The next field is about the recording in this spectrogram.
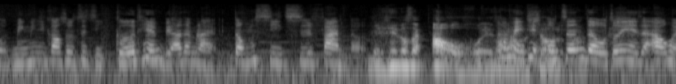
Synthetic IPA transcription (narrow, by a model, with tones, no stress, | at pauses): mi˧˥ŋmĩ˧˥i˥˧ŋkɑ˥˧ʊsu˥˧t͡sɹ̩˥˩t͡ɕi˨˩kɤ˨˦t̪ʰjɛ˥npu˨˩jt͡smə˨˩la˧˦ɪt̪o˥ŋɕi˦ʈ͡ʂʰɻ̩˥˦fa˥˩nlə̰˩me˨˩ɪt̪ʰjɛ˦nt̪o˥ʊt͡sa˥˧ɪʔɑ˥˨ʊxwe˧˦ɪ˥ɔ˥˩me˨ɪt̪jɛ˥nɔ˨˩ʈ͡ʂə˦nd̪ə˨wɔ˨˩t͡so˧˥˦t̪ʰjɛ˥jɛ˨˩t͡sa˥˧ɪʔɑ˥˩ʊxwe˧˦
